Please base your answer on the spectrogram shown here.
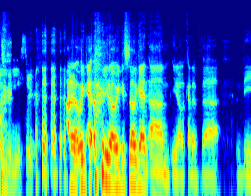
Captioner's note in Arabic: ضحك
